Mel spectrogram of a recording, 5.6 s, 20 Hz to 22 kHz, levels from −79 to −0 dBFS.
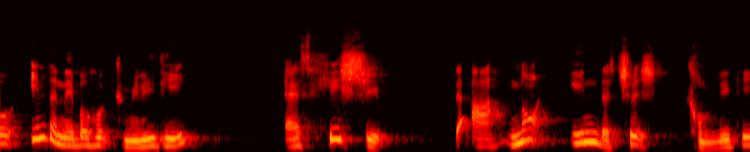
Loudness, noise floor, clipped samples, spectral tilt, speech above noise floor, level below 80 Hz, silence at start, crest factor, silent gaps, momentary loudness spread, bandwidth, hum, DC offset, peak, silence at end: -38 LUFS; -78 dBFS; under 0.1%; -5 dB/octave; 40 dB; -90 dBFS; 0 s; 16 dB; none; 8 LU; 13 kHz; none; under 0.1%; -22 dBFS; 0 s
